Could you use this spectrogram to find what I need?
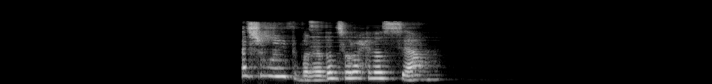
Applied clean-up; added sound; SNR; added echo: neural mask model DeepFilterNet 3.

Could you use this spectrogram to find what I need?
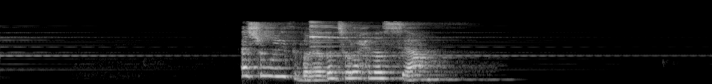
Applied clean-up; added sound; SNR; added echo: none; Hi-hat; 10 dB; reverberation time 0.9 s.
